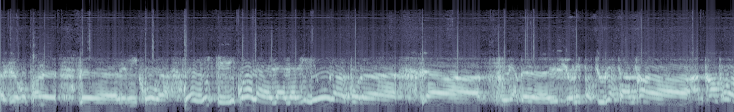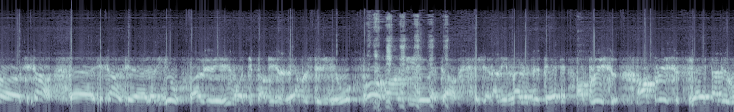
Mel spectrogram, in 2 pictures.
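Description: A man speaks over a radio, heard through a small crackly loudspeaker.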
